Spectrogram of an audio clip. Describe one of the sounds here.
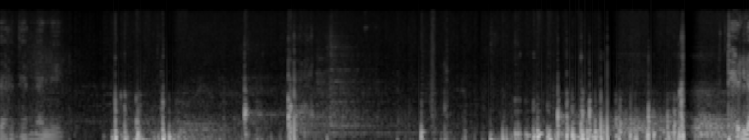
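An elderly man speaks through a microphone in an echoing hall.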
